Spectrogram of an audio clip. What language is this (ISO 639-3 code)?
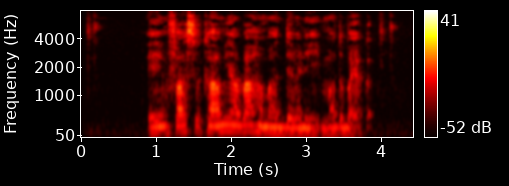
div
